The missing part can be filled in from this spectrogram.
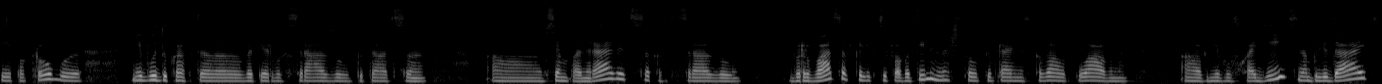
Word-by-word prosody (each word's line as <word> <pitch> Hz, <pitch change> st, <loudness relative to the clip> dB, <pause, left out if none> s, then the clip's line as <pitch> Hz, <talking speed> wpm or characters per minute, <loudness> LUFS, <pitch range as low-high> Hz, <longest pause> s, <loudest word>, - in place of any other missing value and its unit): я 175 Hz, -, -1 dB
и -, -, -3 dB
попробую. 175 Hz, 0 st, +1 dB, 0.5 s
Не 195 Hz, -, +3 dB
буду 195 Hz, 0 st, +6 dB
как-то, 160 Hz, -3 st, 0 dB
во-первых, 160 Hz, -2 st, -1 dB
сразу 160 Hz, -2 st, -3 dB
пытаться, 155 Hz, -1 st, -4 dB, 0.6 s
а, 155 Hz, -1 st, -4 dB
всем 170 Hz, +1 st, 0 dB
понравиться, 200 Hz, -, +2 dB
как-то 150 Hz, -, -17 dB
сразу 155 Hz, -3 st, -1 dB, 0.5 s
врываться 165 Hz, -, +3 dB
в -, -, -13 dB
коллектив, 195 Hz, 0 st, -2 dB
а -, -, +4 dB
вот 165 Hz, +4 st, -1 dB
именно, 220 Hz, -5 st, +3 dB
что, 180 Hz, -2 st, -3 dB
ты 170 Hz, +1 st, -6 dB
правильно 170 Hz, -1 st, -3 dB
сказала, 170 Hz, +3 st, -2 dB
плавно, 155 Hz, -4 st, 0 dB, 0.5 s
а, 160 Hz, -1 st, -1 dB
в 155 Hz, -, -10 dB
него 160 Hz, 0 st, -3 dB
входить, 185 Hz, -, +2 dB
наблюдать, 180 Hz, -, +4 dB
165 Hz, 130 wpm, -38 LUFS, 155-185 Hz, 0.6 s, буду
